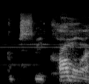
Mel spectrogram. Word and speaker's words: Kamala: issue is what um kamal harris kamala harris everybody had been mispronouncing her name forever uh she yes she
